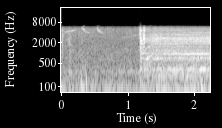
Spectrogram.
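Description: Electric wheelchair winch of a converted Renault Kangoo starting about a second in and running with a steady motor whine, winding its strap.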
